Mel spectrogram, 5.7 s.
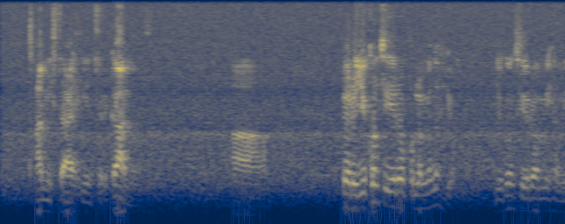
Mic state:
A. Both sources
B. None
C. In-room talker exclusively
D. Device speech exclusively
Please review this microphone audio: D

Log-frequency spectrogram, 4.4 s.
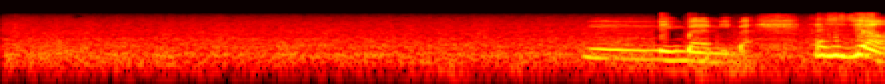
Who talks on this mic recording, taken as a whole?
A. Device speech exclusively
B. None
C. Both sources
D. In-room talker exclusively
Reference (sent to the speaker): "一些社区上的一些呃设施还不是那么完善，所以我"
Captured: D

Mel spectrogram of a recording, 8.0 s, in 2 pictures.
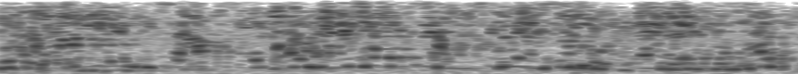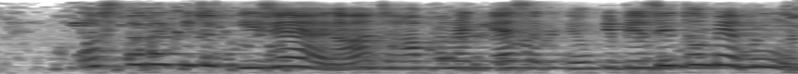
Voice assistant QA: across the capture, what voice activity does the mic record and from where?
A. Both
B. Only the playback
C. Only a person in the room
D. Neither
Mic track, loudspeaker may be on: A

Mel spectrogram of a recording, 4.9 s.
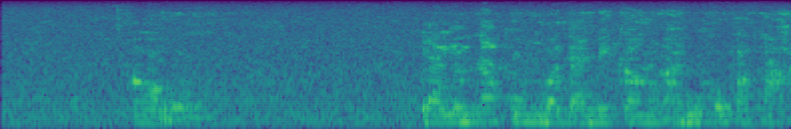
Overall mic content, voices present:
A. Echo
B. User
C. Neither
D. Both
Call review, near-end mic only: A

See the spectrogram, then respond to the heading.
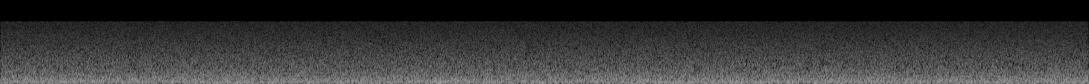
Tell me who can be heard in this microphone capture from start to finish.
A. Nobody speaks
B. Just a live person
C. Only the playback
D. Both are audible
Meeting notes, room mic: A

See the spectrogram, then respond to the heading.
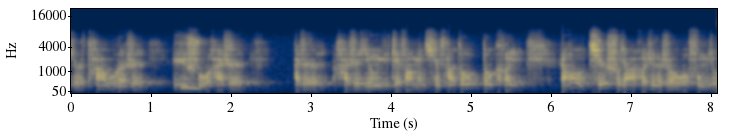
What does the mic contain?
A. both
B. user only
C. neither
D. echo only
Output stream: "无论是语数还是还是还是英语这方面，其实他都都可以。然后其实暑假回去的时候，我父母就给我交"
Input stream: A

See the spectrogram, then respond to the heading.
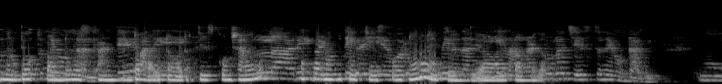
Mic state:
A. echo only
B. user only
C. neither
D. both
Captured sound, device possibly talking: D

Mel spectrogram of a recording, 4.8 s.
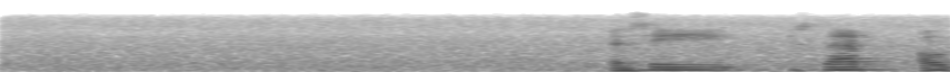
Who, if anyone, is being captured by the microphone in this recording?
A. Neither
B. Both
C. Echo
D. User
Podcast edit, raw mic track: D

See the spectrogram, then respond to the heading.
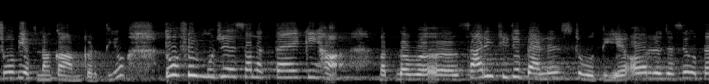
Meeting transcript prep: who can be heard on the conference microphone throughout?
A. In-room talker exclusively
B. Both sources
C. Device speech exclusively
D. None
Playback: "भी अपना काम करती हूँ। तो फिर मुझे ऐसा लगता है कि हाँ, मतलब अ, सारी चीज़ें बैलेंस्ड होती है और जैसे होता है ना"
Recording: C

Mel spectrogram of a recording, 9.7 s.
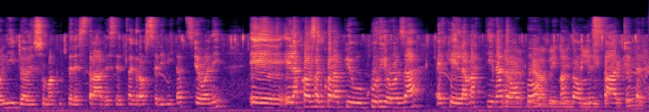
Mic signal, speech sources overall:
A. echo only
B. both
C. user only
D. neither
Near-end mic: B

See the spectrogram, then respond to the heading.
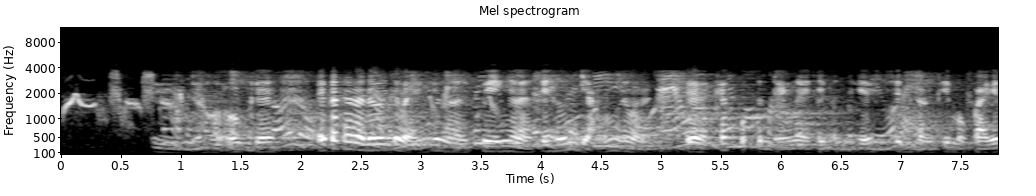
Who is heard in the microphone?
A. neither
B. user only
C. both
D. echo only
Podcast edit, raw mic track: C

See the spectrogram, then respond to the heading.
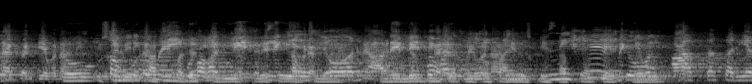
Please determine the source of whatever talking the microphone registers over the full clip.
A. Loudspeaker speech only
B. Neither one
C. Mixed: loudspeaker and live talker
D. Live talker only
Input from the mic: C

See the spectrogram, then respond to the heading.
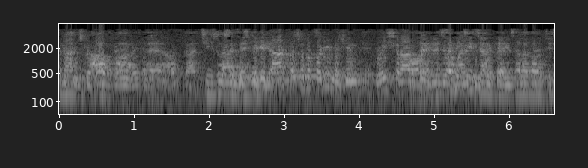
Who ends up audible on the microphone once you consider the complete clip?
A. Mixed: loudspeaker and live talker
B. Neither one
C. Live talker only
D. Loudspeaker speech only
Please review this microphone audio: A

